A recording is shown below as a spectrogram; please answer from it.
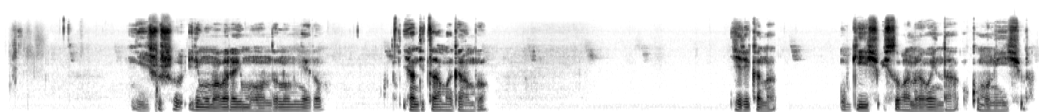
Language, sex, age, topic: Kinyarwanda, male, 25-35, finance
